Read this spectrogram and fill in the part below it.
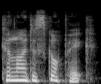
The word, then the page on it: kaleidoscopic: British English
